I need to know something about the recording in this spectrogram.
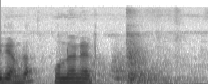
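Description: A man's voice speaking a couple of short words, followed about a second in by a brief burst of noise, like a short scrape or rustle.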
